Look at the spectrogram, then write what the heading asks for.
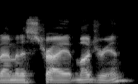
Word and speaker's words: Mudrian: I always say your last name wrong, but I'm going to try it. Mudrian, correct?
